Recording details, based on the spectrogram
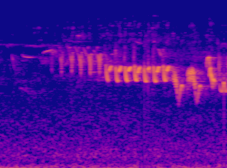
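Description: A chaffinch song: a bright, rapid series of repeated notes tumbling down the scale, ending in a quick flourish. Light background hiss.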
